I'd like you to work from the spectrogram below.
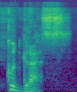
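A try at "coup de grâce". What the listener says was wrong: That's how you say it. You don't pronounce the d so hard.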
